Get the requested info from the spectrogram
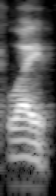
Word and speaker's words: Polite: Also, as an aside, I think the guy getting mocked to the Lions more than anyone is that Polite guy. I don't know if that's how you say it, out of Florida. – Ja'Kai Polite, yeah.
